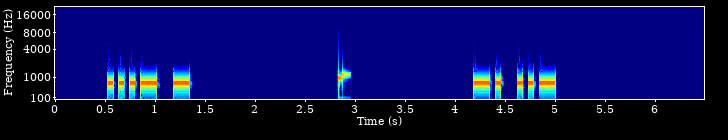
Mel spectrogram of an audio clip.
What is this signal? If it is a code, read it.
Morse code, heard as a keyed tone, about 22 wpm, 700 Hz. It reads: VT NU
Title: US States and Canadian Provinces 22wpm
